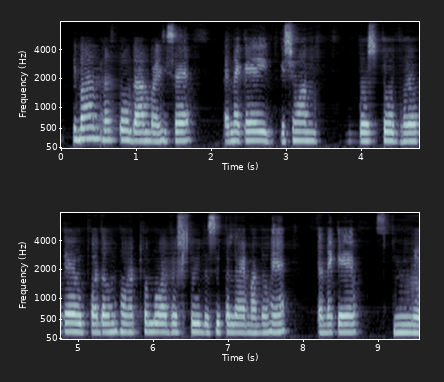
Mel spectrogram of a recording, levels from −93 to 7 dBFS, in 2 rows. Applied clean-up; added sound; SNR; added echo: neural mask model DeepFilterNet 3.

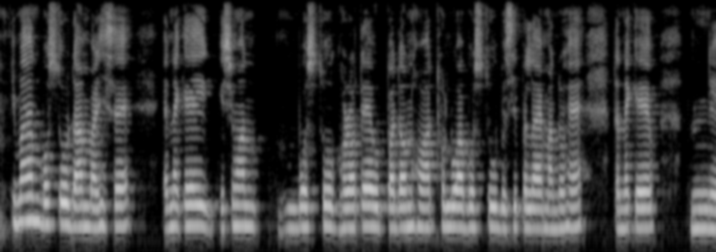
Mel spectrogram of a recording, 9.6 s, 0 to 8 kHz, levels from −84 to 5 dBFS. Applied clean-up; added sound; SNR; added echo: none; none; none; none.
